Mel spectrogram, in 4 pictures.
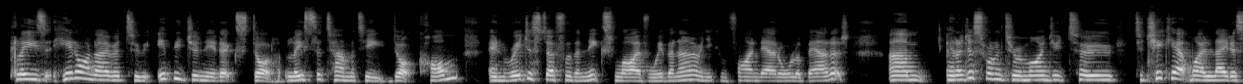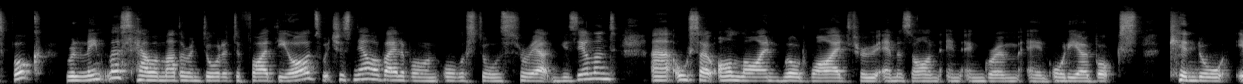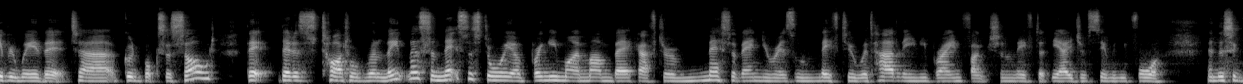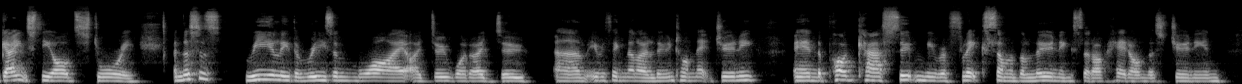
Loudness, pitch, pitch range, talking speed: -18 LUFS, 175 Hz, 160-195 Hz, 180 wpm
